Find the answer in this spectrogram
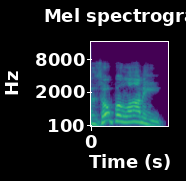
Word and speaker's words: Zopalani: So Mike is now going to say it, and this is the official pronunciation for the 4-armed bucktooth lizard guy on the front cover. Sure, that's a Zopalani regener.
